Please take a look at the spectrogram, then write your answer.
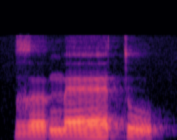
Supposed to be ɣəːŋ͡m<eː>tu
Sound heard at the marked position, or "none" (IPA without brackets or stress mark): ɛː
